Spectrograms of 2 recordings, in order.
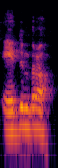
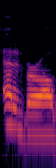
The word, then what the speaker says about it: Edinburgh: But one word that gets me is the Americans is Edinburgh. They always say Yeah. Edin Edinburg. That's what Yeah, that's I've always I again because maybe of the ancestry I've always said it as Edinburgh but there have but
